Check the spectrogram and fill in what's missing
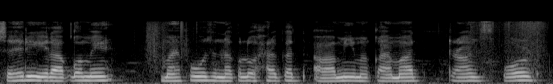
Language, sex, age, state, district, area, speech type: Urdu, male, 18-30, Uttar Pradesh, Balrampur, rural, spontaneous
